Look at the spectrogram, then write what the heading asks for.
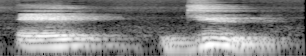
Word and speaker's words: aigu: Esta palabra, ya sabemos que la A y la I se pronuncian E. Por consiguiente, esta palabra se pronuncia aigu.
